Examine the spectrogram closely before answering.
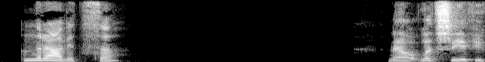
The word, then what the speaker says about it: Нравится: That's a tough pair of consonants at the start of that second word. You have an N and a rolled R. That's very hard to say slowly. Listen again and also note how the emphasis is on the first syllable.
